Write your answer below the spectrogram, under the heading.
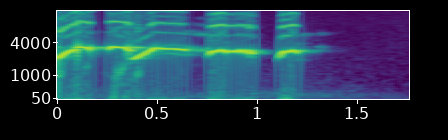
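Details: Oriental magpie-robin, a lure singer for other magpie-robins, giving four loud, clear whistled notes in quick succession, the last one rising.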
